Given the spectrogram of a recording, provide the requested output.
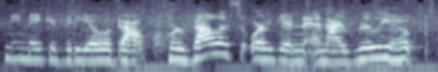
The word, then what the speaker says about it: Corvallis: go to corvallis i made it to corvallis which is the proper pronunciation i looked it up and it is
